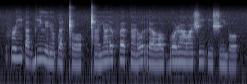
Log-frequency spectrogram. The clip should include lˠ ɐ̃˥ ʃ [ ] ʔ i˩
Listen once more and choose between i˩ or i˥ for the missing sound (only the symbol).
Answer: i˥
